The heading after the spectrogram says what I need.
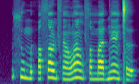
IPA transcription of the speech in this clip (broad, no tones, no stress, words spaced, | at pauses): suməhɘ sˤeɳsã lˠãɳsˤəma dɛ̃ǀə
